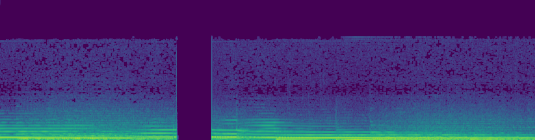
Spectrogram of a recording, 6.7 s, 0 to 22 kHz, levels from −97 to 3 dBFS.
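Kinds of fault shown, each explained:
Playback stall: the sound cuts out in mid-flow at 2.21 s and stays silent for about 440 ms, until 2.65 s, before carrying on. This is likely the player running short of data or having its output thread held up, so nothing reached the output until it recovered. On a waveform it appears as a flat line of silence cutting abruptly into the signal. On a spectrogram it is a blank vertical band across all frequencies, with sharp edges on both sides.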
